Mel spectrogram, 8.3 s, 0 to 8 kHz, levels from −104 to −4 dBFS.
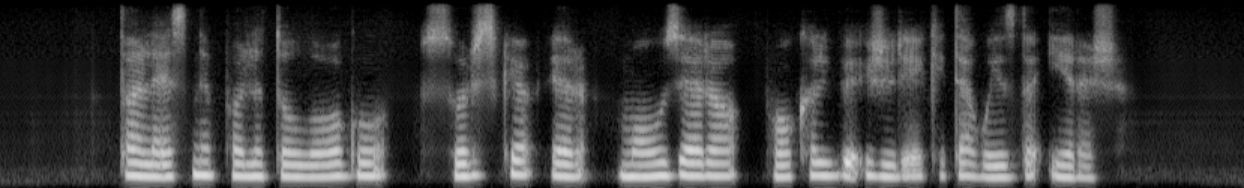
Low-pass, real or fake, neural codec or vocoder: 7.2 kHz; fake; codec, 24 kHz, 0.5 kbps, DualCodec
